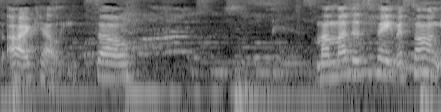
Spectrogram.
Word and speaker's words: R. Kelly: His name is Art Kelly." And she pronounced his name Art Kelly, as in art. And then she later realized it was R. Kelly.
